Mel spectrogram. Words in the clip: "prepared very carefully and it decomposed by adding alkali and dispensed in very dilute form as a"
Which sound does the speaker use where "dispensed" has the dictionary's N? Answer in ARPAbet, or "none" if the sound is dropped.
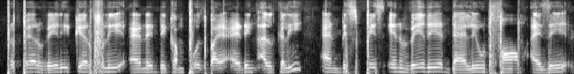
none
